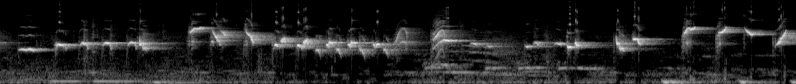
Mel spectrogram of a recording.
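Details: Greater green leafbird singing in fighting mode: a rapid, varied run of loud whistled notes and slurred phrases, some rising and some falling, with short trills between bursts and a faint low hum underneath.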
